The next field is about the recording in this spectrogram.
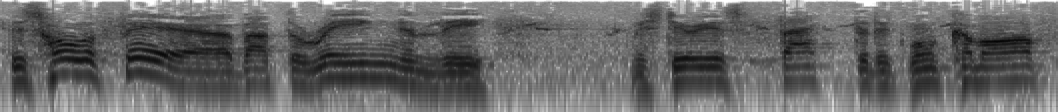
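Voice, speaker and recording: An actor playing a disapproving gentleman rival with a dry, formal, measured manner in a radio drama. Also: on the high side, lively intonation. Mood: earnest warning. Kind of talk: 1970s radio drama acting. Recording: dull, noisy old radio broadcast.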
